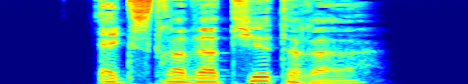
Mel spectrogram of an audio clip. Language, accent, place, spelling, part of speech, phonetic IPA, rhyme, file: German, Germany, Berlin, extravertierterer, adjective, [ˌɛkstʁavɛʁˈtiːɐ̯təʁɐ], -iːɐ̯təʁɐ, De-extravertierterer.ogg
- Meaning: inflection of extravertiert: 1. strong/mixed nominative masculine singular comparative degree 2. strong genitive/dative feminine singular comparative degree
